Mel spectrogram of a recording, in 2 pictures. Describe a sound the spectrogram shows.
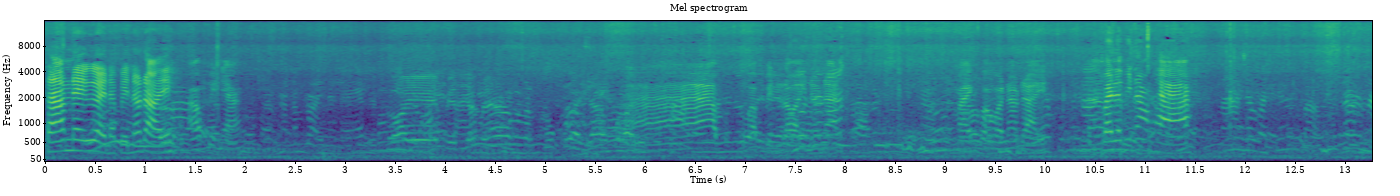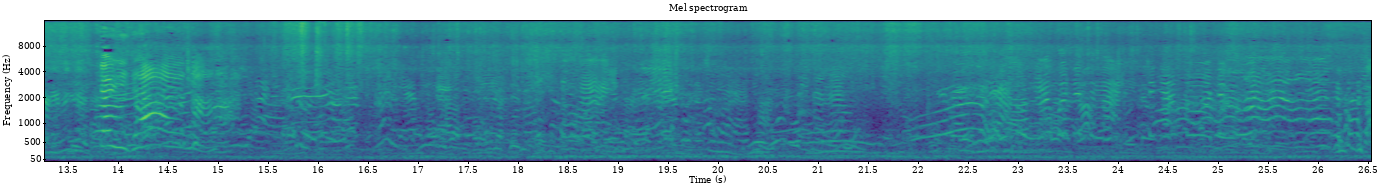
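Adult men and women chatter nearby in the open air.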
